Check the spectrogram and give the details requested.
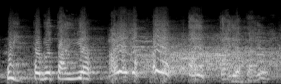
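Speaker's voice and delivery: high, excited urging to hurry up. Retold or imitated. Woman hurrying her friend to catch prayer, high and excited. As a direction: rush her along, squealing with excitement.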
